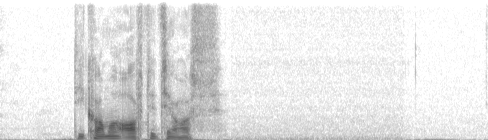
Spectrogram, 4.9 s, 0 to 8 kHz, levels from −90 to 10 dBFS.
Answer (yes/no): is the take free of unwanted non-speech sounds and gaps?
yes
